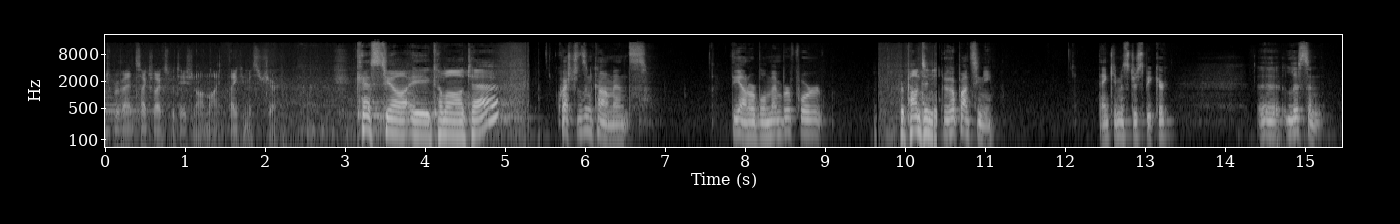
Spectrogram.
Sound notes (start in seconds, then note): 9.4 speaking French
